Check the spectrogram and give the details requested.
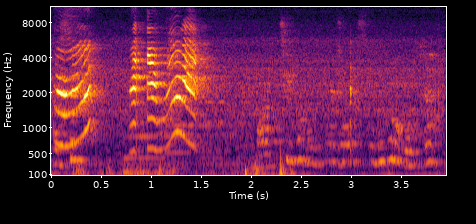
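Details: Parrot kept as a pet, talking mummy indoors: several rapid, high, wavering harmonic syllables in the first second and a half, then softer low chatter and quiet room sound.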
